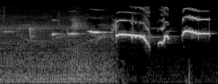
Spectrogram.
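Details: Oriental magpie-robin kept as a decoy bird and in fighting form, singing very sharply: a faint thin whistle at first, then loud clear falling whistles and short high notes in a rapid burst.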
